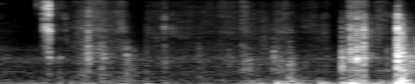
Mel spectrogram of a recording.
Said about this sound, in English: Hear that? Pieces of paper. See, I did this in Word. I could have just emailed it to my home computer and then just pulled it up on the screen, but I like to print things out. I like actual tactile paper and pencil and stuff like that.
